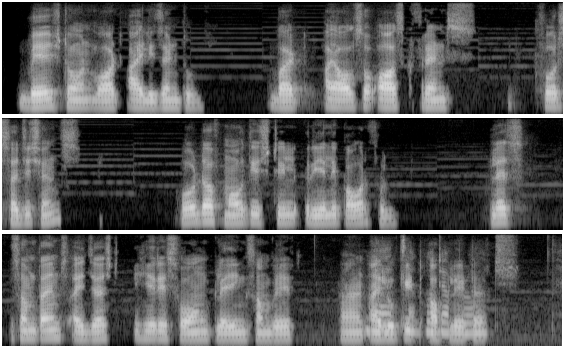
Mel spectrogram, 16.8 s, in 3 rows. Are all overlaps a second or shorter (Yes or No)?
No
